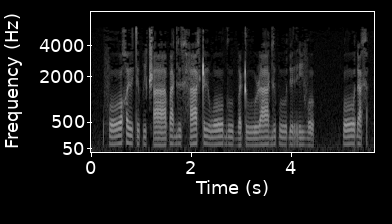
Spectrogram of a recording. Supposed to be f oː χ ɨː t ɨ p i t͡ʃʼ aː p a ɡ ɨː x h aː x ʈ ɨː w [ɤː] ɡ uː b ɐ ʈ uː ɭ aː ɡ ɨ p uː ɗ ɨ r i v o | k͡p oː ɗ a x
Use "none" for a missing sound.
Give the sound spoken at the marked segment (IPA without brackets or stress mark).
oː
